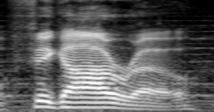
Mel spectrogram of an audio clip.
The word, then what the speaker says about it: Figaro: Aero, Figaro.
